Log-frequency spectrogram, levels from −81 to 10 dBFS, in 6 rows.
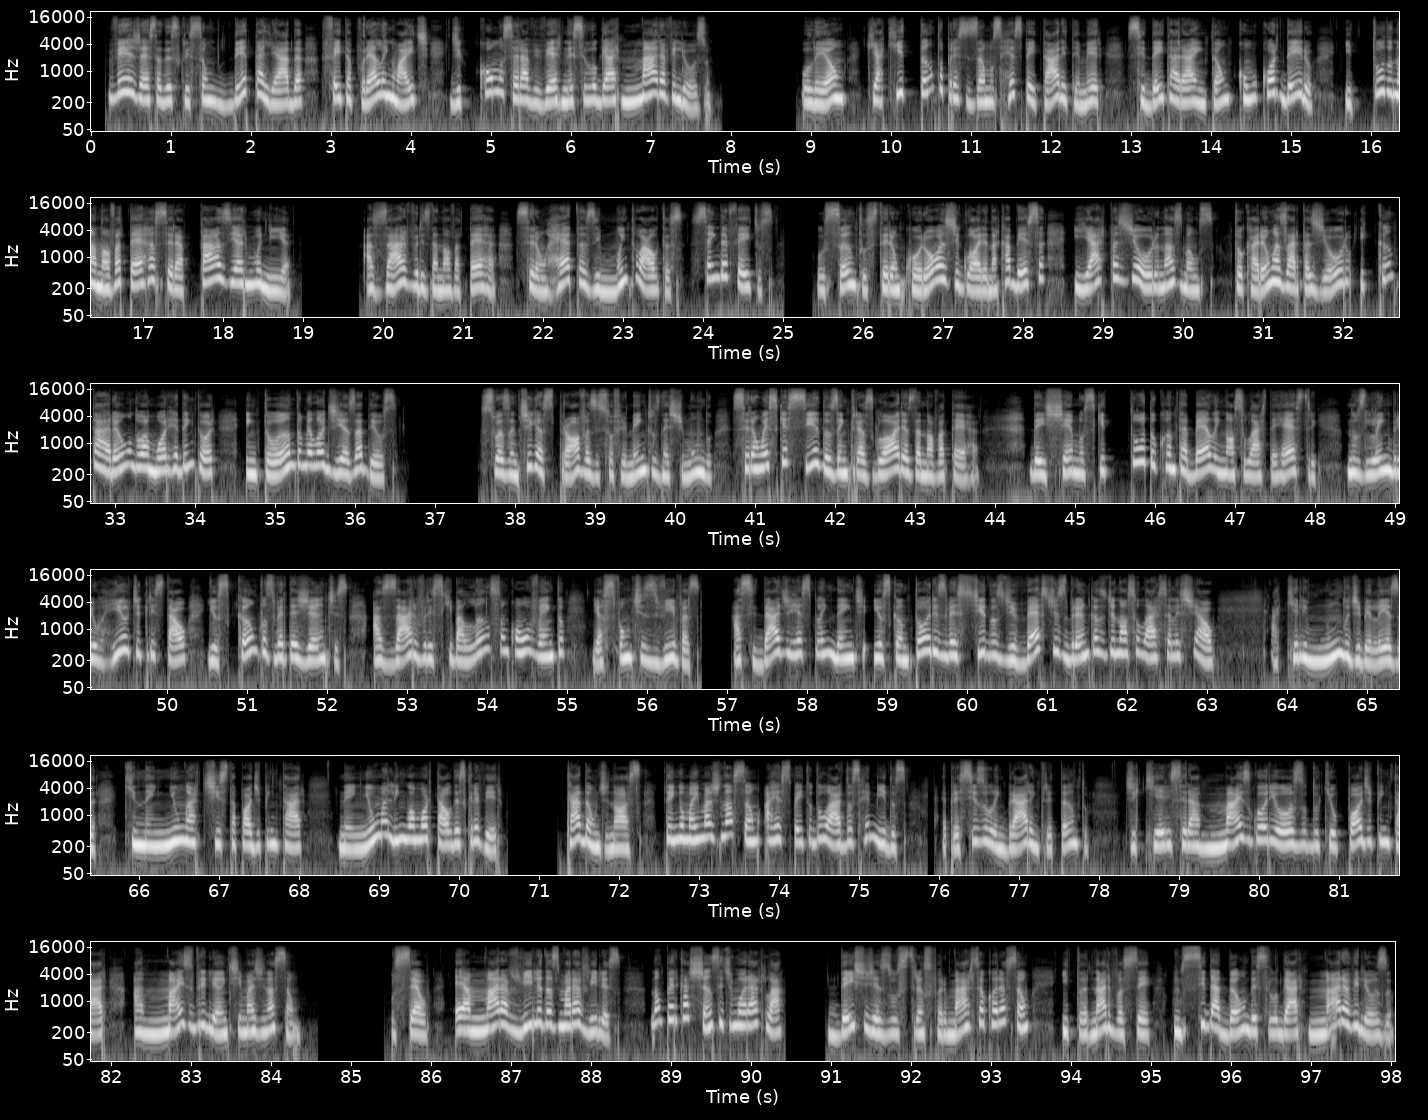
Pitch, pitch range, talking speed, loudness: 225 Hz, 195-275 Hz, 130 wpm, -13 LUFS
